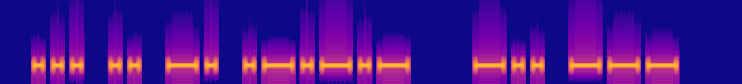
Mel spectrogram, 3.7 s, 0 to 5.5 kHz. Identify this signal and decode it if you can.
Morse code, heard as a keyed tone, about 25 wpm, 600 Hz. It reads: SIN. DO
